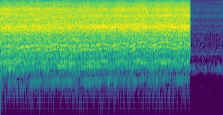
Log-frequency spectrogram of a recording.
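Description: A blender whirs loudly at a steady high speed for a few seconds, then cuts off abruptly into near silence.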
